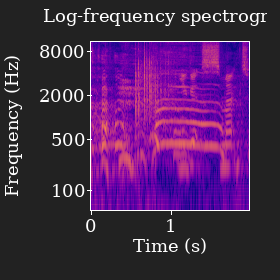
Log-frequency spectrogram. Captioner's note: laugh-cry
